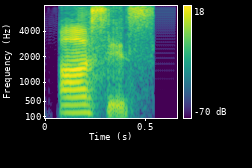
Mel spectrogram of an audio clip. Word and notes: arsis: Indian

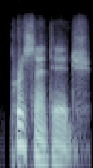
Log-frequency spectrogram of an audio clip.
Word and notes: Percentage: American English

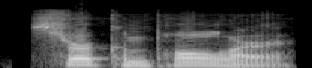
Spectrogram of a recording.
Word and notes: circumpolar: American English

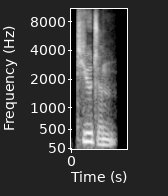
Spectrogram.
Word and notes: Teuton: Indian

